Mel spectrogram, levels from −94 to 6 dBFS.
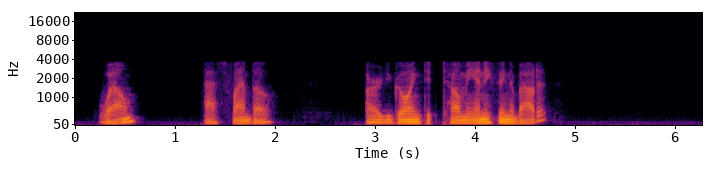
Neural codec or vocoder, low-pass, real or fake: codec, 16 kHz, 0.5 kbps, X-Codec, WavLM features, trained on Multilingual LibriSpeech; 3.6 kHz; fake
